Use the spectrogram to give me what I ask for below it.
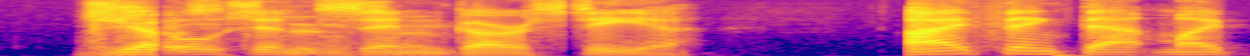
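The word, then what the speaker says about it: Jhostynxon: His first name is pronounced Jostinson. Jostinson Garcia.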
